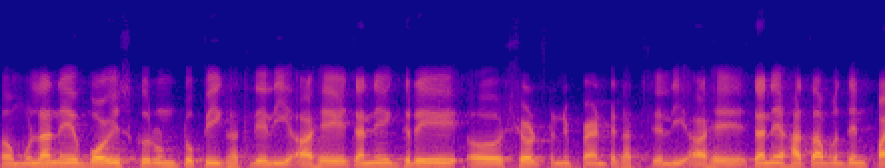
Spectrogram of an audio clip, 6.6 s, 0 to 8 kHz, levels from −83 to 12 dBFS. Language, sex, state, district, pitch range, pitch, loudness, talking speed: Marathi, male, Maharashtra, Sindhudurg, 125-145 Hz, 135 Hz, -17 LUFS, 160 wpm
